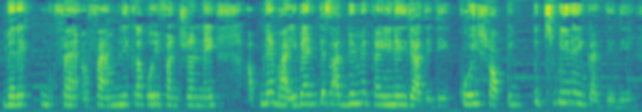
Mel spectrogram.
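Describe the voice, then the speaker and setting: A woman's voice: high voice, fairly quick, gravelly, darkish tone, husky, soft background music, low-quality recording. A woman in her twenties telling a personal story in a candid, chatty way, with English words mixed into her talk. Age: 20s. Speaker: vlogger.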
